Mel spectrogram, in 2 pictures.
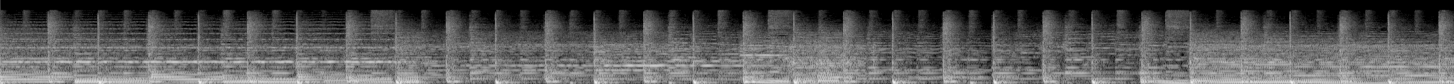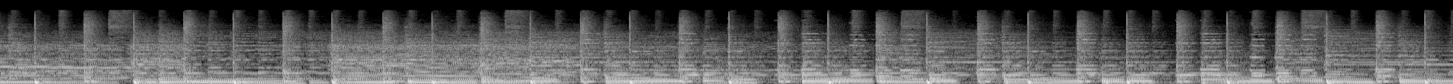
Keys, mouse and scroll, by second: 4.4 Tab, 7.5 KP_1.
